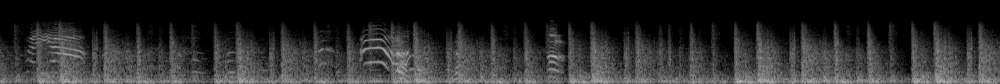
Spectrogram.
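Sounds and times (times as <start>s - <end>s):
dramatic film score: 0.0s - 10.0s
drum hits: 0.0s - 10.0s.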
